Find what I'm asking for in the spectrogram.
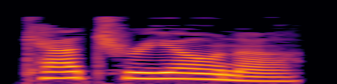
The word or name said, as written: catriona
